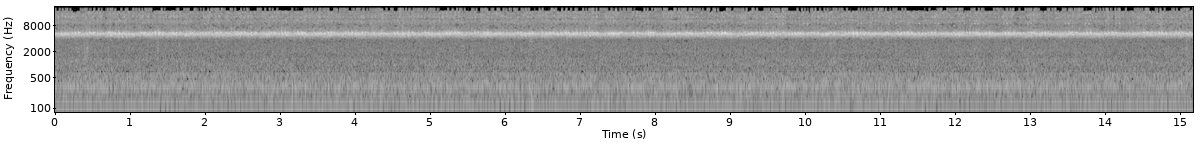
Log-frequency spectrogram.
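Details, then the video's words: Many farmed crickets calling at once, producing an unbroken, even, high trilling wall of sound with no pauses, over a soft low electrical-sounding hum. "Sound of a Cricket Farm"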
